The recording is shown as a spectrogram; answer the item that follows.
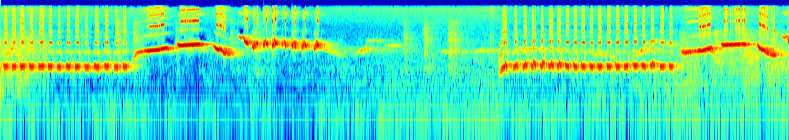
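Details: White-rumped shama song used to provoke other shamas: rapid even trill of low repeated notes, swooping whistled phrases, a pause, then the trill again followed by a rising and falling whistle.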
